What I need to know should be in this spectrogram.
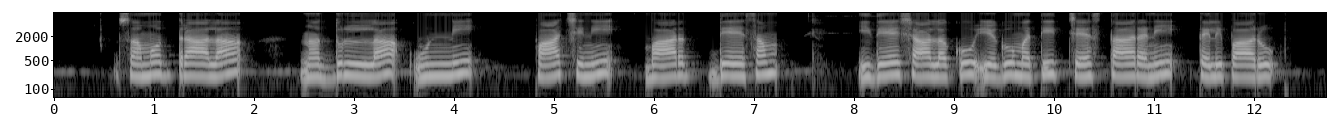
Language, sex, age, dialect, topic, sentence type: Telugu, female, 31-35, Southern, agriculture, statement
